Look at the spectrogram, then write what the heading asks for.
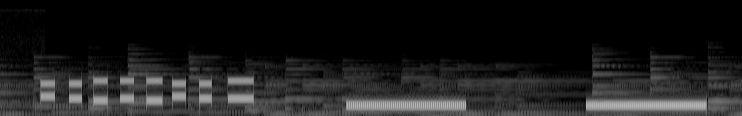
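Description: Eight quick keypad dialing beeps are followed by two long, steady ringback tones of an outgoing phone call by a father to his daughter, separated by a pause, clear with no voices.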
